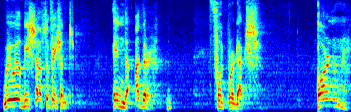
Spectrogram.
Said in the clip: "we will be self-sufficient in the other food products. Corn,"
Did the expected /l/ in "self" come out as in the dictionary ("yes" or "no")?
yes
